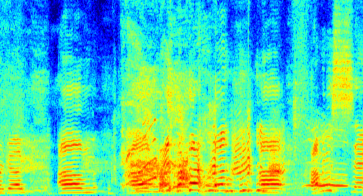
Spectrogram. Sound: laughter

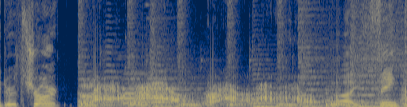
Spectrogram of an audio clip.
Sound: shark grumbles

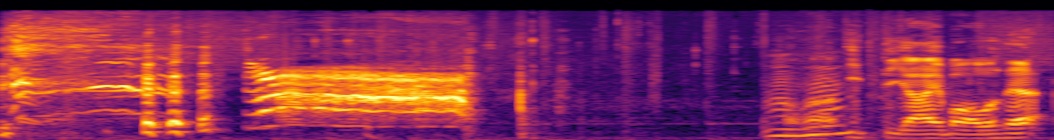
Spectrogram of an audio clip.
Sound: laughs; yells

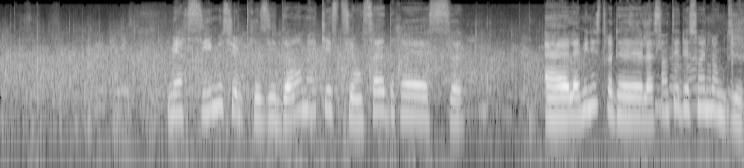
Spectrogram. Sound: applause

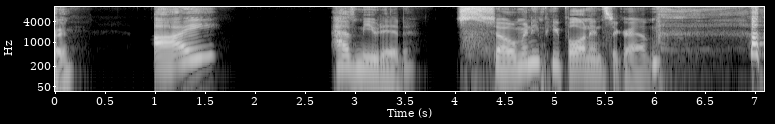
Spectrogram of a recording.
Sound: laughs

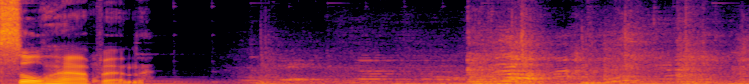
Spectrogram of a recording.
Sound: people chattering

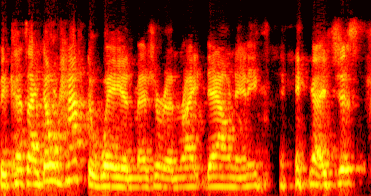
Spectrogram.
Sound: laughs

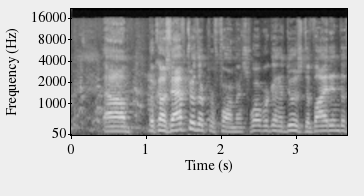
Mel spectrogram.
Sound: laugh

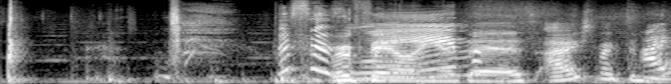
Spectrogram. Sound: laughs

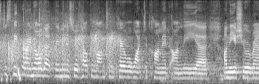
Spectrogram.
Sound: applause

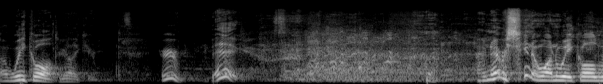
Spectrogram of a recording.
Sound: congregation laughs

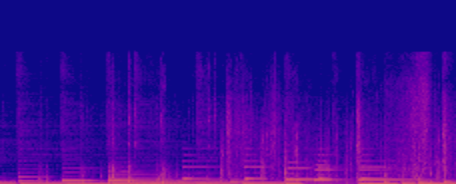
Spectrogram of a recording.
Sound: birds chirping

